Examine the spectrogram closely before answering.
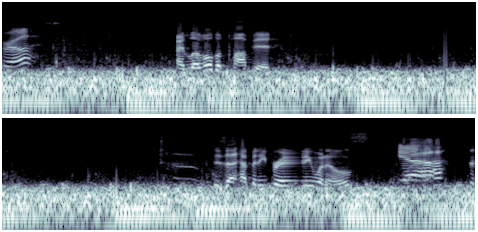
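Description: Water swishes as arms stroke through it underwater.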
